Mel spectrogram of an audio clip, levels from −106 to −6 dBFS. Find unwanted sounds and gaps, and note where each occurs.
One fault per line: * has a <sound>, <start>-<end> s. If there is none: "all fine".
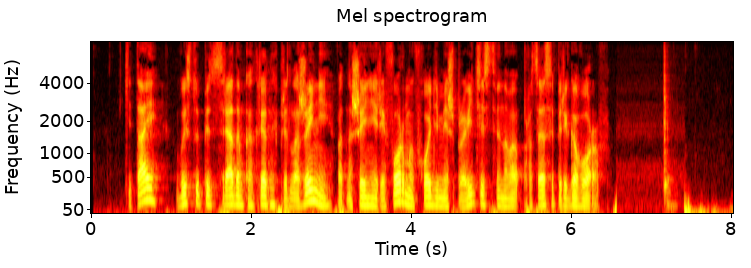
* has a thud, 7.1-7.3 s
